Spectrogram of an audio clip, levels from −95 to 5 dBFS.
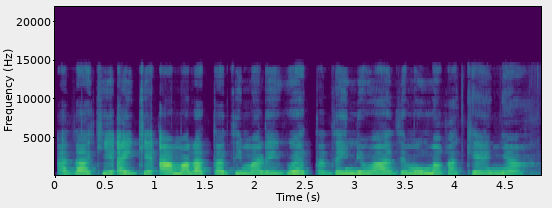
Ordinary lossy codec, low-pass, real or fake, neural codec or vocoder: none; 14.4 kHz; real; none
